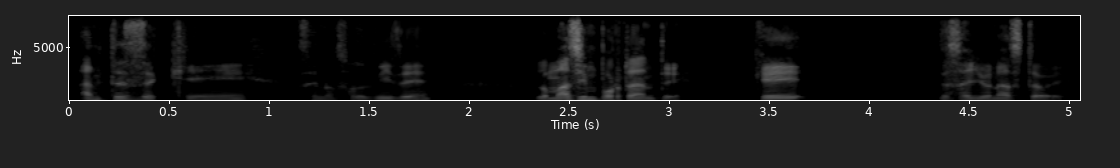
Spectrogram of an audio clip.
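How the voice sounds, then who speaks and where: A man's voice: medium pitch, lively intonation, takes it slowly, bright, forceful tone, dry recording. A young man from Mexico, a podcast host and indie game developer, chatting casually and laughing often. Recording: dull lo-fi mic, dry.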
